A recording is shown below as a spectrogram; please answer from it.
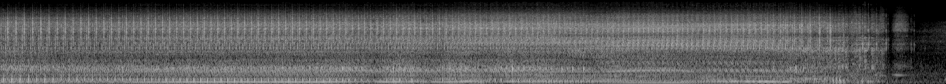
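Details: Chrysler Galant 1600 wagon started after sitting 30 years, cold: rough idle with steady fast knock about four beats per second, like an old diesel, fading as engine stops; blow-by noted, suspected pre-ignition rather than conrod knock.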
